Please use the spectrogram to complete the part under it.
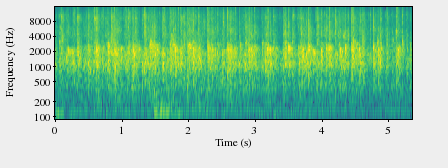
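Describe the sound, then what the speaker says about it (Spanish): Sustained applause from a church congregation, many hands clapping steadily and densely at close range, lasting throughout without pause. "Vamos a darles un aplauso."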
